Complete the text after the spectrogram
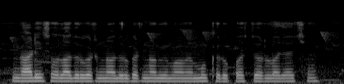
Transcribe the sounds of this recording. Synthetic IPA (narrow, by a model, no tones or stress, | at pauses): ɡaɽisolad̪uɾɡʱəʈnad̪uɾɡʱəʈnabimãmẽmʊkʰjəɾupəɾsd͡ʒəɾlod͡ʒajt͡ʃʰe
